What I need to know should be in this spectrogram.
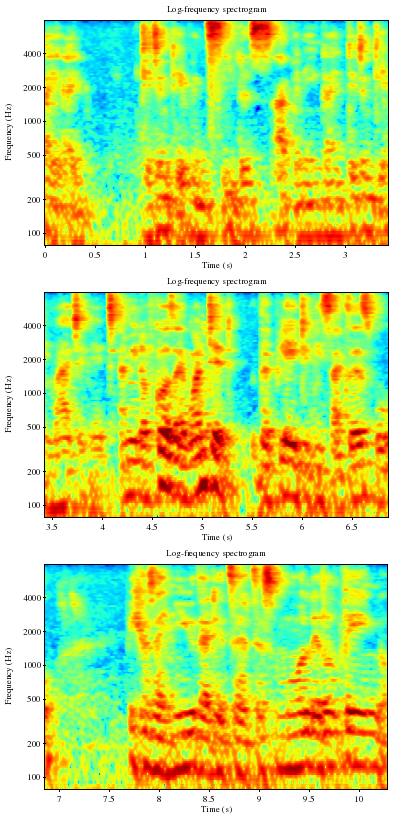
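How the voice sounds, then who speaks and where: Mellow and fairly low-pitched, a South African man being interviewed about his work as a playwright and director reflects aloud in both English and Xhosa. The sound is roomy, from a distant mic, with faint background noise.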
